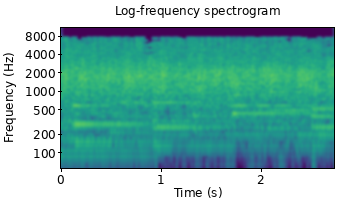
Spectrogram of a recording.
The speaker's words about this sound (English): Give the Lord a big hand clap of praise.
